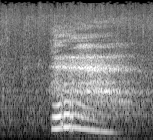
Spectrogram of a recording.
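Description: A single sharp, loud gasp trailing into a sputtering, breathy exhale with a faint watery splutter as someone spits out a large amount of water after landing back on an animal's back, heard alone with no talking.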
